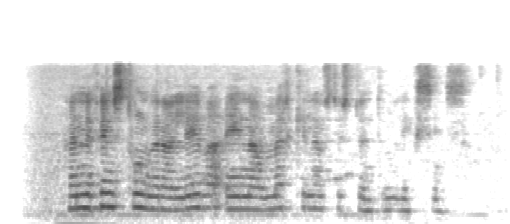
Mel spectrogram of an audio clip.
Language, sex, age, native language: Icelandic, female, 50-59, Icelandic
